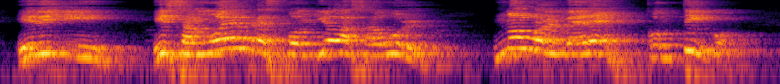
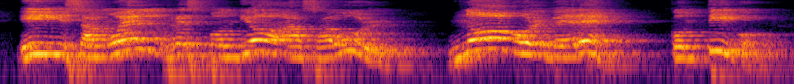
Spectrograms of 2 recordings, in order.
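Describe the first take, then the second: Both takes have the same delivery.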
